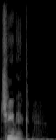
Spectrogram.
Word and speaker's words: Chinook: It is 10 weeks yesterday since we arrived at Golovin, or Chinook, as is the Eskimo name for the settlement, and pronounced Chinook, a creek of the same name flowing into the bay a mile east of this camp.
